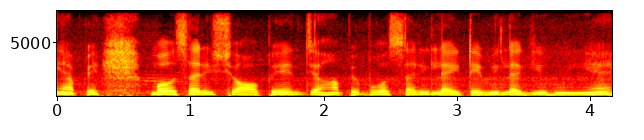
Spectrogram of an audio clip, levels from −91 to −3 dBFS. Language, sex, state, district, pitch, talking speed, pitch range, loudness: Hindi, female, Uttar Pradesh, Varanasi, 170 Hz, 200 wpm, 165-180 Hz, -21 LUFS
